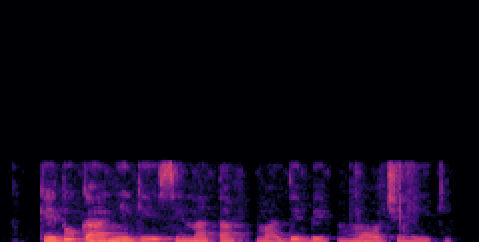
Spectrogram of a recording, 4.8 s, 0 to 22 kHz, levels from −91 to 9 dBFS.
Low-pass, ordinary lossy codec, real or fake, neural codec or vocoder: 7.2 kHz; none; fake; vocoder, 22.05 kHz, 80 mel bands, WaveNeXt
